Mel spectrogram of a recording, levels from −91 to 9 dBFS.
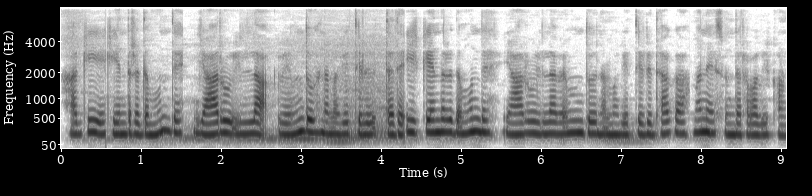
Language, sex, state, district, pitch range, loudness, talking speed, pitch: Kannada, female, Karnataka, Bellary, 200-225 Hz, -15 LUFS, 145 wpm, 210 Hz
